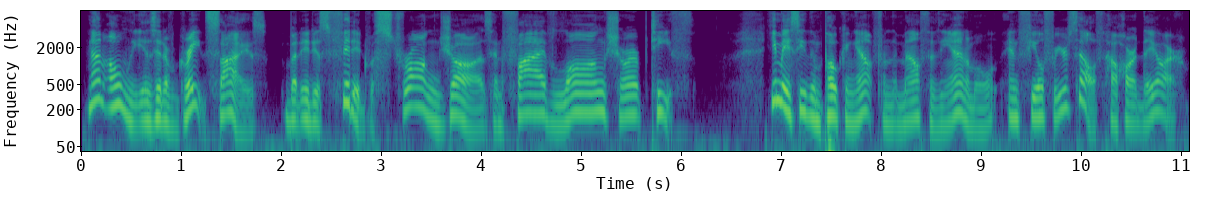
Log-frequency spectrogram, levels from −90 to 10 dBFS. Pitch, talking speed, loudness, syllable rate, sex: 145 Hz, 210 wpm, -21 LUFS, 4.7 syllables/s, male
